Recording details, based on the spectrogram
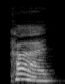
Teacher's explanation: कैट को जब बोलेंगे फास्ट कैट तो ट सुनाई नहीं पड़ता है, नॉट ऑडिबल रिलीज, सुनाई नहीं पड़ता है, बिना सुनाई हल्का सा पड़े ही रिलीज हो जाता है, आगे बढ़ जाता है।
